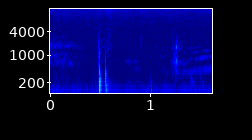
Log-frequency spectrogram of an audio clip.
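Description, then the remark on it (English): A cat meows faintly with thin, rising cries, after a brief loud knock near the start. No one speaks. “Meow, bitch.”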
